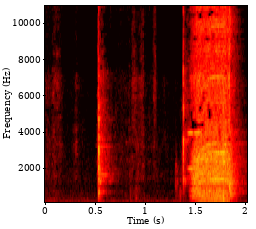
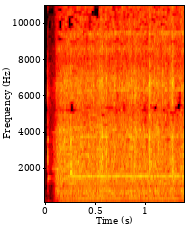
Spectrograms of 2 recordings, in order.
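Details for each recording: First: Milwaukee 2646-20 M18 grease gun after replacing the gearbox, whose high-speed gear had died, test in speed ranges one and two: clean, steady motor whine with no grinding or knocking, running smooth. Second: Milwaukee 2646-20 M18 Fuel grease gun, over 3 years old, tube and hose removed: in high range a steady motor whine with a harsh gritty grinding; high-speed gear failed, low range still works; gearbox to be replaced.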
